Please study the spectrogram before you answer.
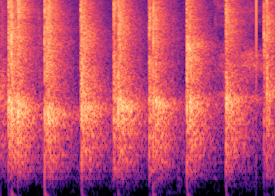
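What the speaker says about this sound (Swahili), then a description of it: "Makofi." A crowd clapping in unison at a prize-giving event, with about seven sharp, evenly spaced claps in quick rhythm, loud and close.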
